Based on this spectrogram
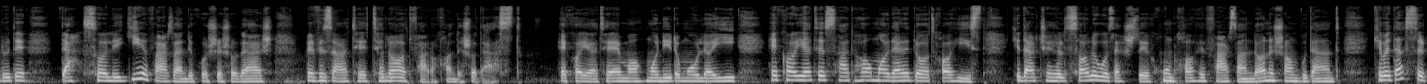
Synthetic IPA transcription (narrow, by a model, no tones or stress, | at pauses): luːd̪e̞d̪̥æhsɒːle̞ɟiːe̞fæɾzænd̪ekʰoʃt̪e̞ʃo̞d̪eæʃb̥e̞ve̞zɒːɾæt̪ʰeːt̪ʰːe̞lɒːʔɒːt̪fæ̰ɾɒ̰ːxɒnd̪e̞ʃo̞d̪ḛæ̰st̪ | he̞kʰɒːjæt̪ʰemɒːhmoniːɾemolɒːiːhe̞kʰɒːjæt̪ʰe̞sæd̪̥ɦɒːmɒːd̪æɾe̞d̪ɒːd̪̥xɒːɦiːst̪cʰe̞d̪æɾt͡ʃʰe̞he̞lsɒːle̞ɡo̞zæʃt̪e̞xuːnxɒːɦe̞fæɾzænd̪ɒːne̞ʃɒːnbuːd̪ænd̪̥cʰe̞be̞d̪æst̪e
